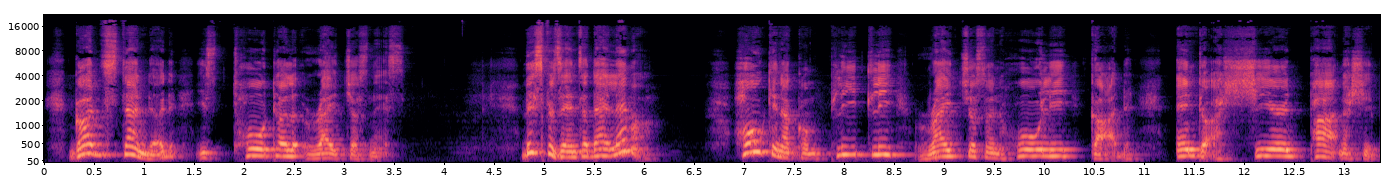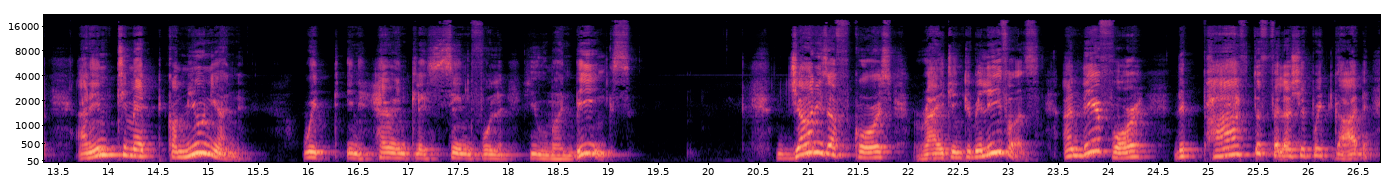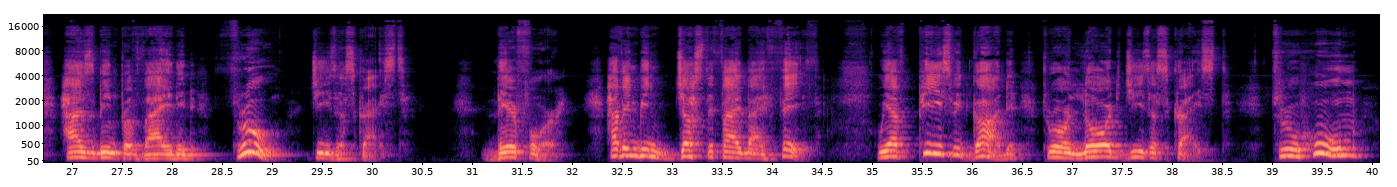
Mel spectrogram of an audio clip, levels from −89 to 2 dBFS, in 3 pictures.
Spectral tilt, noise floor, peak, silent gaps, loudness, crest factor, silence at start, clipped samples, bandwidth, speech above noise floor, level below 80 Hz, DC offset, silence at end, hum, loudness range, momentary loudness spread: -5 dB/octave; -73 dBFS; -6 dBFS; none; -20 LUFS; 14 dB; 0.05 s; under 0.1%; 19 kHz; 53 dB; -58 dBFS; under 0.1%; 0.15 s; none; 4 LU; 13 LU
